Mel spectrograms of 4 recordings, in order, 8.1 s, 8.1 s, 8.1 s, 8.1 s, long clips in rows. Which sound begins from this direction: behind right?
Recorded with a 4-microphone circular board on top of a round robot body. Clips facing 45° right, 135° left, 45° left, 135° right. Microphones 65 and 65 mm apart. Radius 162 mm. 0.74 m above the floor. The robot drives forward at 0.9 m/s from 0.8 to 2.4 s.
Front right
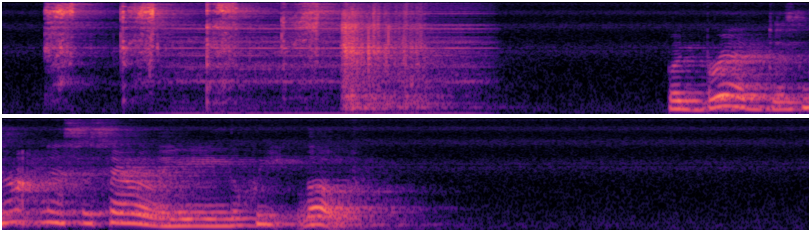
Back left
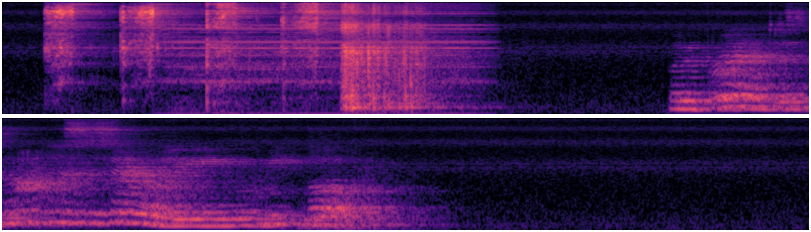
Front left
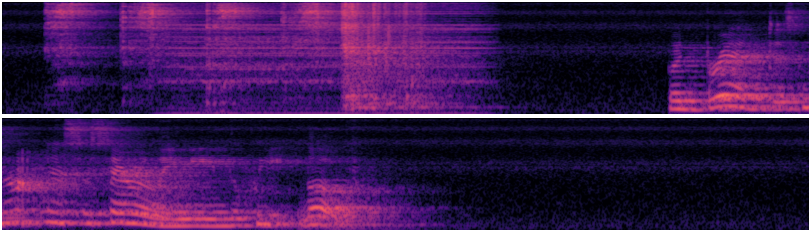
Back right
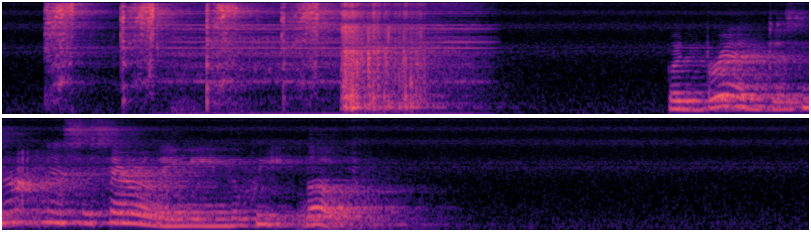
Cutlery clinking, at 0.2 s.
